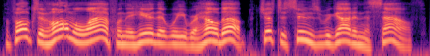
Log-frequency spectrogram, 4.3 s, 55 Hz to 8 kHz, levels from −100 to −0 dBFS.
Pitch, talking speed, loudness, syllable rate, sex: 195 Hz, 305 wpm, -19 LUFS, 5.9 syllables/s, male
